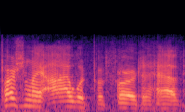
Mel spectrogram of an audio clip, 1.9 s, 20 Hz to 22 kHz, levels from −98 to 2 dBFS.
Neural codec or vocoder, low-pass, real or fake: vocoder, 22.05 kHz, 80 mel bands, WaveNeXt; 7.2 kHz; fake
